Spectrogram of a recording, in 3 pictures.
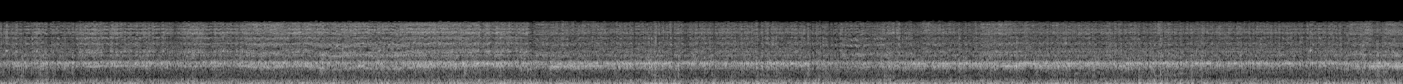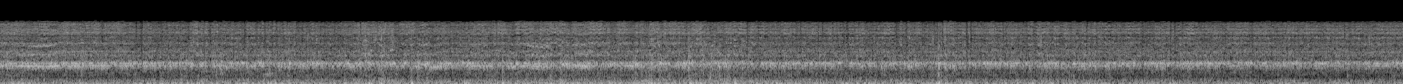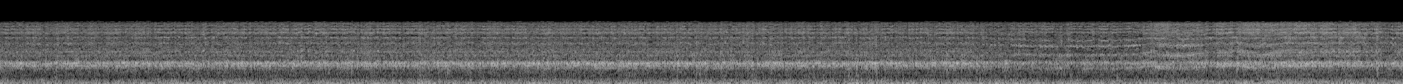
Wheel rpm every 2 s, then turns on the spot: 240, 220, 220, 230, 230, 230, 230, 220, 230, 220, 230, 240, 230, 230, 230, 230, 230, 230, 230, 210, 220.
none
